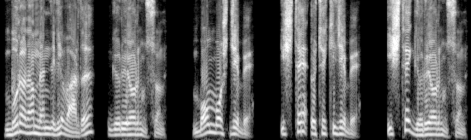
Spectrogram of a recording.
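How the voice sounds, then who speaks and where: A man's voice: medium pitch, very animated, moderate pace, a little mellow, dry recording, natural voice. A man voicing a distraught, consumptive widowed mother who pleads and scolds with emotional declamation, in a dry close-miked audiobook read. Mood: furious.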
